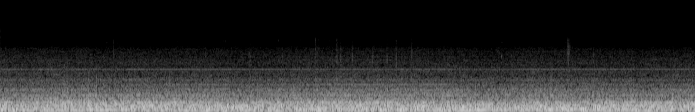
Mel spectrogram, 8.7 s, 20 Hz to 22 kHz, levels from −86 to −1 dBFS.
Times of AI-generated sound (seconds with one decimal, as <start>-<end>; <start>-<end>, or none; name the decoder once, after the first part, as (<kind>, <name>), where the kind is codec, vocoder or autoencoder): 0.7-1.6 (vocoder, Vocos); 5.7-6.4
